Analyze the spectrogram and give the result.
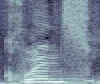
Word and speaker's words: Quince: Today Explained support today comes from Quince, which rhymes with since, but is spelt with a Q-U.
